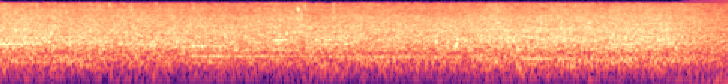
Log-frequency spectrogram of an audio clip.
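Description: Ocean surf washing on a beach: a steady, even hiss with no break.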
